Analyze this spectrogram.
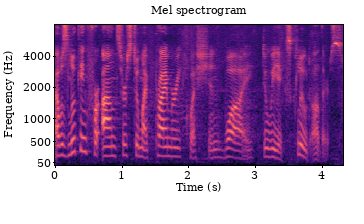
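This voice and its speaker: With a Dutch accent, a woman speaks using lively intonation. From Netherlands. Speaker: author. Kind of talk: book presentation.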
